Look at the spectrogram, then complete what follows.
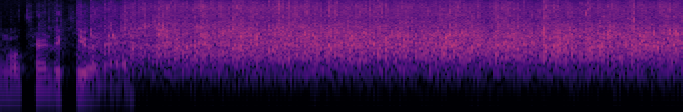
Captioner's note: audience applauding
